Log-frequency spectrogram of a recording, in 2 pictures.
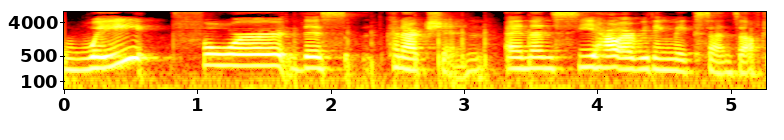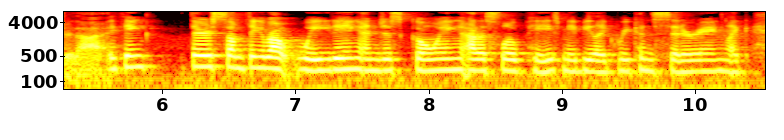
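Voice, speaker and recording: There is noticeable background noise. A woman speaks at a fairly high pitch and a moderate pace with fairly even intonation. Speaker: tarot card reader. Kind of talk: pick-a-card tarot reading. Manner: casual, filler-heavy.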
